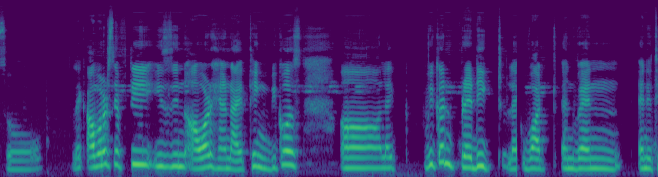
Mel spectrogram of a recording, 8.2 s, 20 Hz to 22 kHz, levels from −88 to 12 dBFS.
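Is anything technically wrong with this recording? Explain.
Yes, there is a CD skip at 6.46 s in this speech clip. A knock or a flaw in the disc made the laser jump to a different turn of the spiral, so the player muted for a few milliseconds and then resumed from another point in the recording. It is heard as a brief tick with an abrupt break in the speech's continuity. On the waveform it appears as a tiny flat gap with mismatched edges, and on a spectrogram as a thin vertical broadband line.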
